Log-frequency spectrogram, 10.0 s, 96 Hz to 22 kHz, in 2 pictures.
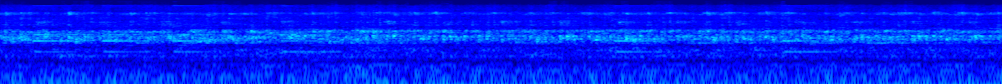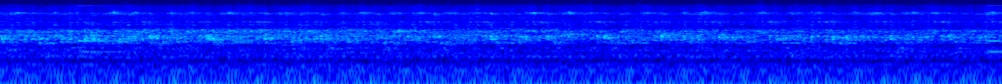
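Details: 2014 Dodge Charger petrol engine idling low and slightly uneven, EVIC flashing before stalling; throttle position sensor saw too low a voltage due to added wiring resistance and raised throttle sensitivity, fixed by restoring stock sensitivity.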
